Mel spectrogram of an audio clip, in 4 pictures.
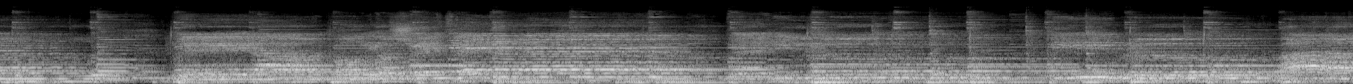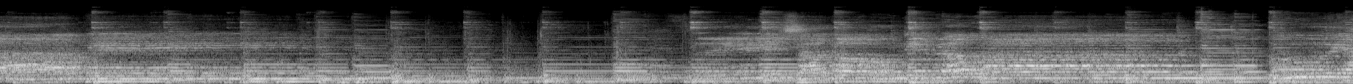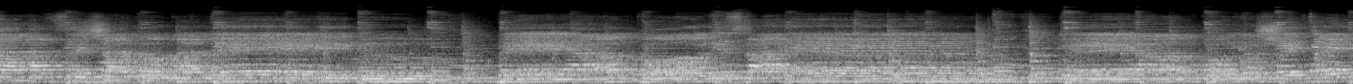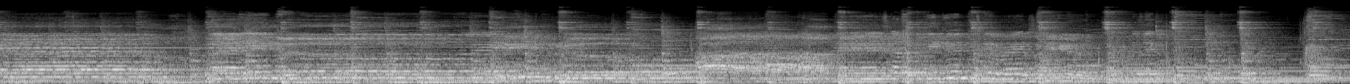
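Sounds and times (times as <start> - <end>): congregation singing: 0.0 - 19.0, 19.6 - 54.0
strummed acoustic guitar: 0.0 - 54.0.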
